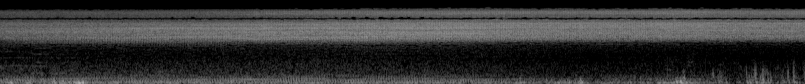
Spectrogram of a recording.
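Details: A courting male blackish cicada sings hard for an unresponsive female below. The song is a continuous, loud, hissing buzz with no pauses, joined by a few soft low knocks near the end.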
